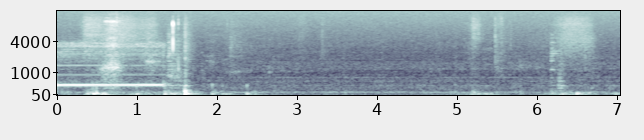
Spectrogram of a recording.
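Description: A single steady electronic ringback tone drones for about a second and a half over a phone line while calling a McDonald's, ends with a sharp click, then quiet line hiss follows with faint rustling.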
